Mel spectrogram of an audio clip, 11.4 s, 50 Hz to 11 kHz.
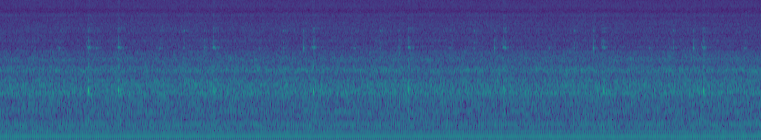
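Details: Seagate Barracuda 3TB hard drive that no longer fires up, on a SATA base: faint steady whir with sharp ticks about every second and a half, never spinning up properly; failing drive clicking.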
